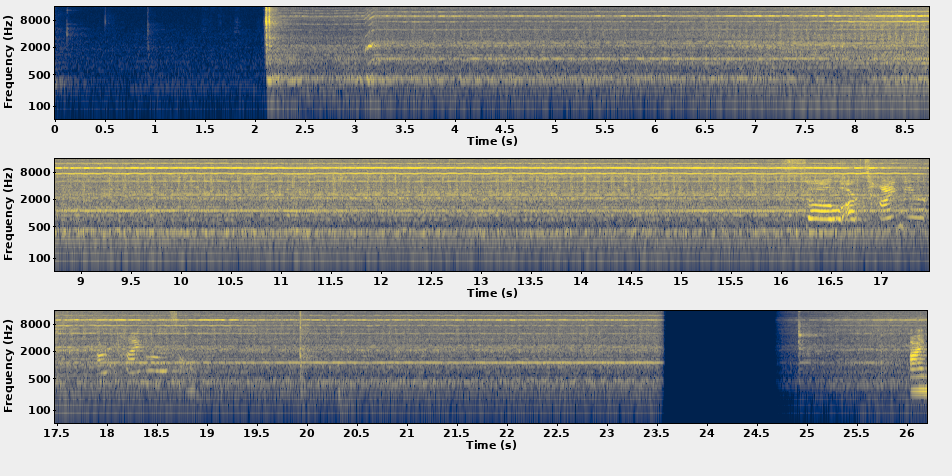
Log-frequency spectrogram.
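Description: Electric tilt-head stand mixer running steadily on medium speed, its beater creaming softened butter in a stainless steel bowl. The motor whine starts suddenly about two seconds in and cuts off abruptly near the end.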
